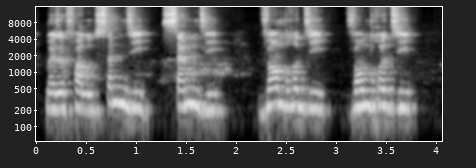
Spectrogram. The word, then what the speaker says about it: vendredi: Tipo, eu não falo samedi, mas eu falo samedi, samedi, vendredi. Vendredi. É com o R, o fato é que eu não pronuncio tanto o E. Eu vou pronunciar o R, puxar o som do R, tá?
